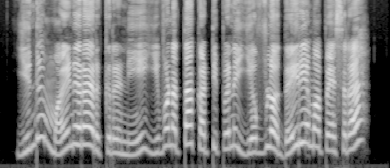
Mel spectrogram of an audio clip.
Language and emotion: Tamil, angry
